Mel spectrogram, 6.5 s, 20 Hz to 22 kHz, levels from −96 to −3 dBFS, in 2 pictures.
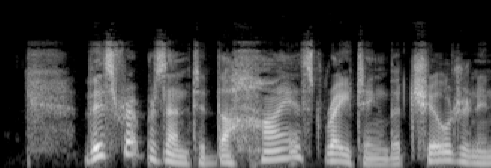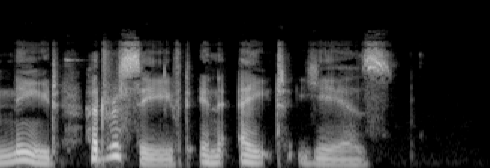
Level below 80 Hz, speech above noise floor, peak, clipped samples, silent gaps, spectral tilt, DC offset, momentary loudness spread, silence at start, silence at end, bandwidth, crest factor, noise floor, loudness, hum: -64 dBFS; 51 dB; -4 dBFS; under 0.1%; none; -3 dB/octave; under 0.1%; 11 LU; 0.2 s; 0.65 s; 10.5 kHz; 22 dB; -77 dBFS; -25 LUFS; none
